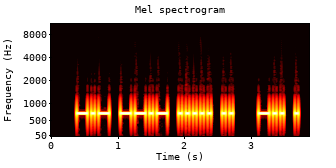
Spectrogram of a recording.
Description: Morse code, heard as a keyed tone, about 22 wpm, 700 Hz. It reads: KQ5I DE
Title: USA Callsign DE Callsign - 4 Characters - 22wpm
